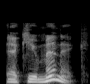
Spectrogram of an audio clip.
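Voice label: "ecumenic", British English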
